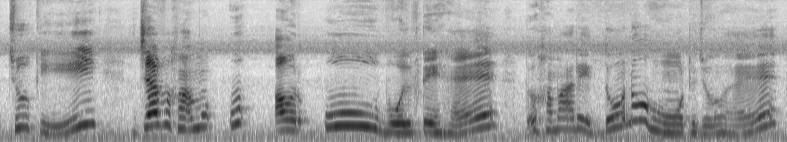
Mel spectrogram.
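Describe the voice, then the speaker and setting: A woman's voice: medium pitch, slight background noise. A woman teaching an exam-prep lecture, asking the class questions and then answering them herself. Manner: drills points with rhetorical questions and repeats the answers.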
